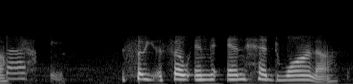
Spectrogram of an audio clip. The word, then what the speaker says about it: Enheduanna: I would say your pronunciation isn't any more right than mine. Mine is Enheduanna. But you pronounce the U very specifically, and I don't see why you either would be right or wrong, if you know what I mean.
